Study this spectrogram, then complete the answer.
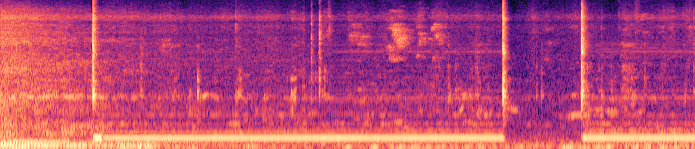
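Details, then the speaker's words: Powered PC speaker owner reports very quiet sound; plugged into mains it only gives a steady mid-pitched hum that stops and returns with switch clicks. The combined on-off/volume knob changes nothing else and touching brings no noise response. "berdengung seperti ini ketika disentuh biasanya suara noise terdengar tetapi disini tidak ada reaksi"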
